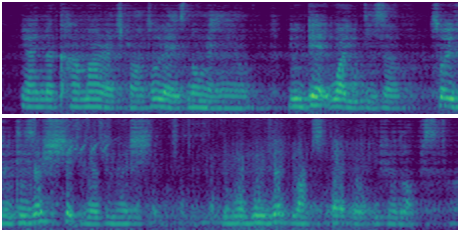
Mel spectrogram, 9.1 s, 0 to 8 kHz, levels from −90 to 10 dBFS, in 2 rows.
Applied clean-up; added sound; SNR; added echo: neural separator model SepFormer DNS4.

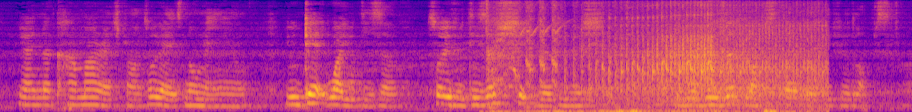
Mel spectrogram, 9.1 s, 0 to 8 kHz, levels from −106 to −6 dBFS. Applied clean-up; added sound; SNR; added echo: none; Engine starting / Bus; -1 dB; reverberation time 0.7 s.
